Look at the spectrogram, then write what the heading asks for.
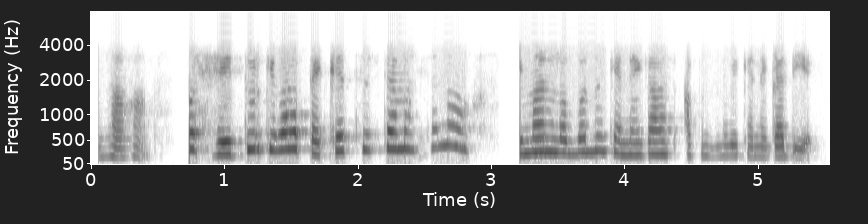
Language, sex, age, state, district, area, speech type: Assamese, female, 18-30, Assam, Kamrup Metropolitan, urban, conversation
